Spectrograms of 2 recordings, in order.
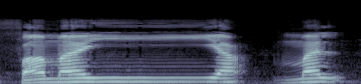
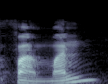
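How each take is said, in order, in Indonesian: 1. Bunyi n menyatu, bersengau, dengan y setelahnya. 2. Bunyi n dibaca jelas dan terpisah. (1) "Tapi faman ya'mal idgham" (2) "tidak boleh dibaca faman"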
